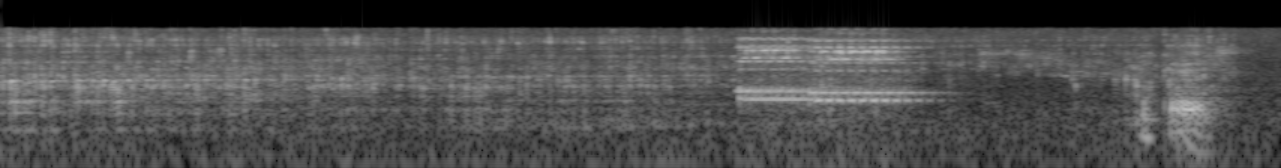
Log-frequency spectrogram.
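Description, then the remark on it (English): A bright phone message alert chimes once for about a second, cutting in over the steady trickle of film stop bath being poured into a bottle, followed by a few soft clinks. “And that was just my phone. I got a message.”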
